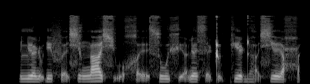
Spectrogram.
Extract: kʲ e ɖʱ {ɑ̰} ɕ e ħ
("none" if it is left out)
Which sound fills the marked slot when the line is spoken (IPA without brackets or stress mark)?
a̰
